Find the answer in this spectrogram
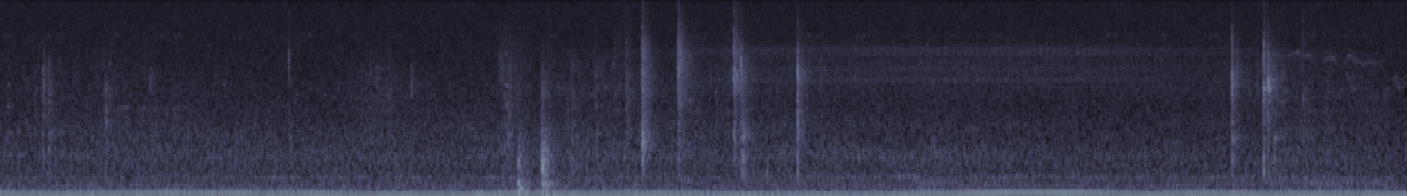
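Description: Low steady hum with a few light clicks and taps, a cluster in the middle and two more near the end, as chopped tomatoes are placed by hand into a glass trifle dish from a small bowl.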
